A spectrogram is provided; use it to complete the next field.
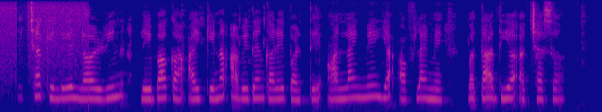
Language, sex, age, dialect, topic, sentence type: Maithili, female, 25-30, Southern/Standard, banking, question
